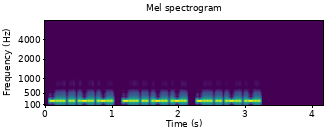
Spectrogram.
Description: Morse code, heard as a keyed tone, about 46 wpm, 250 Hz. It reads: BILL BILL BILL
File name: morse / morse-training-50WPM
